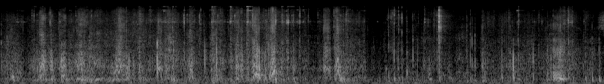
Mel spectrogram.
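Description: A zipper on a backpack being pulled shut in irregular strokes, mixed with rustling and small knocks from the bag being handled.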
